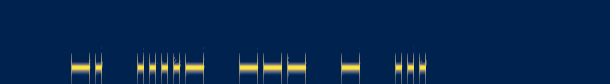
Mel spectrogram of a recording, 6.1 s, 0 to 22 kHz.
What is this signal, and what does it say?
Morse code, heard as a keyed tone, about 20 wpm, spaced as for 15 wpm, 700 Hz. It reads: N4OTS
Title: 062 Lesson 11g - Letter h - Call Signs 20wpm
